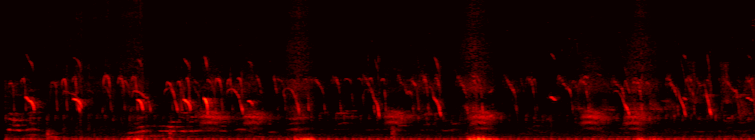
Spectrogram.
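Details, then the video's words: A white partridge gives quick, squeaky, chattering notes in rapid bursts throughout, over a steady low hum and a few dull thumps. "White Partridge | Dakni Teetar"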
